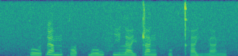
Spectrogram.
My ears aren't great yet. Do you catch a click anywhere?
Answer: no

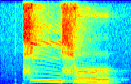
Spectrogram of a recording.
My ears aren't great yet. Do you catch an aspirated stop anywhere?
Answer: no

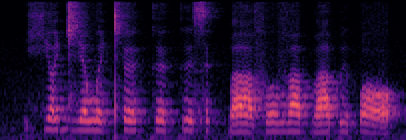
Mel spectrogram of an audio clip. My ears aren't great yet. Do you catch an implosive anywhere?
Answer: yes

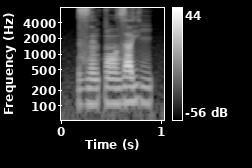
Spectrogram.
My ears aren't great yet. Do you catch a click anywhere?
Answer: no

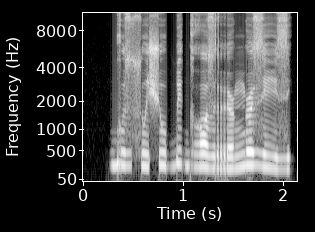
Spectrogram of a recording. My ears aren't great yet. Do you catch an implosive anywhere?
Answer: yes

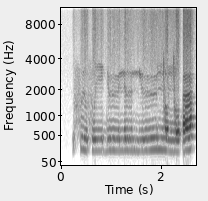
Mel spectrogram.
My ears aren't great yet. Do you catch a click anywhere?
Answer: yes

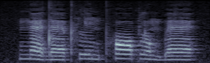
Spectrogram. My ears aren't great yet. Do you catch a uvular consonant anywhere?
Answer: no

